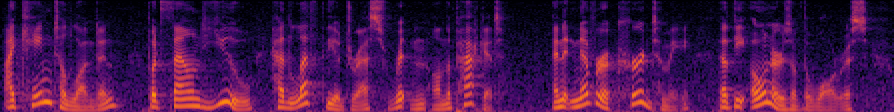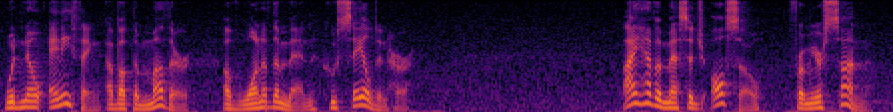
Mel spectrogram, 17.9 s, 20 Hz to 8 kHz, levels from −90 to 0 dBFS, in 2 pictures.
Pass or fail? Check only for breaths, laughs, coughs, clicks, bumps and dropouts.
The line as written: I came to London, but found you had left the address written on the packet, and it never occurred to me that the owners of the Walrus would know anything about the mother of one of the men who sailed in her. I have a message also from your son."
pass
